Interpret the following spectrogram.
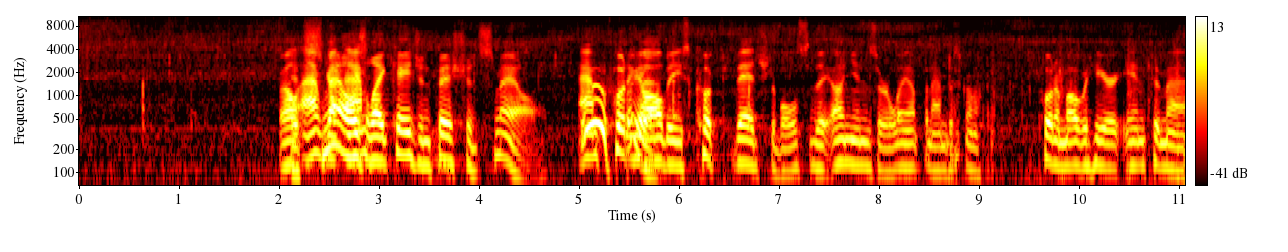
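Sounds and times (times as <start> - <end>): fish frying in oil: 0.0 - 11.0
small tick: 0.6 - 1.0.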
